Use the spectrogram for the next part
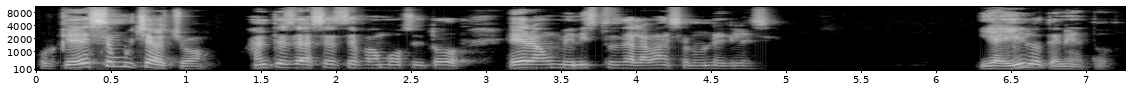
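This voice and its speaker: Male pastor, fairly high voice, emphatic sermon, loud calls and hushed asides, questions to the congregation. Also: fairly quick. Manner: addresses congregation directly with rhetorical questions.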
